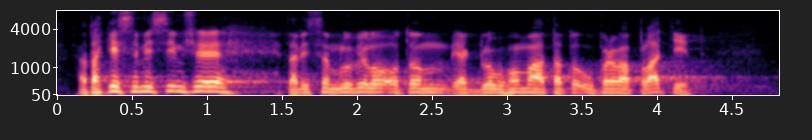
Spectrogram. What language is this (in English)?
Czech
